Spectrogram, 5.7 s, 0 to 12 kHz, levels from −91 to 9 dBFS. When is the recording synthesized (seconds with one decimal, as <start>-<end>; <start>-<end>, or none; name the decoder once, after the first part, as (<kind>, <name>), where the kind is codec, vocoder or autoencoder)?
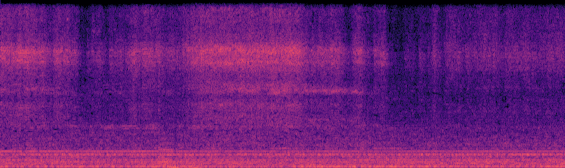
1.7-3.8 (vocoder, BigVGAN v2)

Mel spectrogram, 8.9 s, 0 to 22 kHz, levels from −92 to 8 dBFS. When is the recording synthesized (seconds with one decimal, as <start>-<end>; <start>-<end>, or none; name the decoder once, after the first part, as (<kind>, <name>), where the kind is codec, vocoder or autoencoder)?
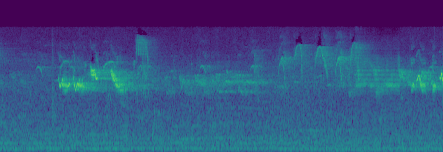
7.1-8.0 (vocoder, WaveNeXt)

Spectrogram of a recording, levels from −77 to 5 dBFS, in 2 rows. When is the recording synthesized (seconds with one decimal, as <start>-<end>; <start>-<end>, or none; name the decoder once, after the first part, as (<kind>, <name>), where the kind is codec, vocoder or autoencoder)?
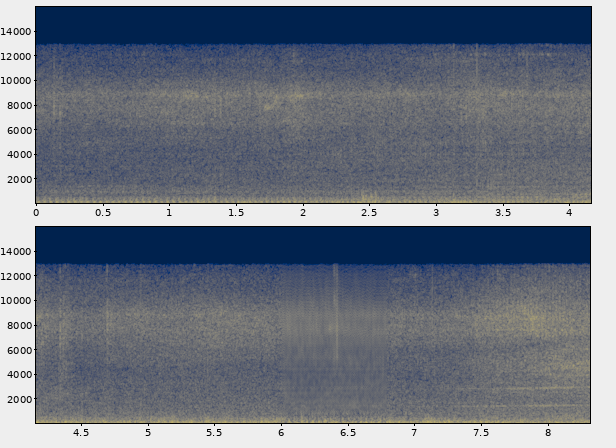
6.0-6.8 (vocoder, Vocos)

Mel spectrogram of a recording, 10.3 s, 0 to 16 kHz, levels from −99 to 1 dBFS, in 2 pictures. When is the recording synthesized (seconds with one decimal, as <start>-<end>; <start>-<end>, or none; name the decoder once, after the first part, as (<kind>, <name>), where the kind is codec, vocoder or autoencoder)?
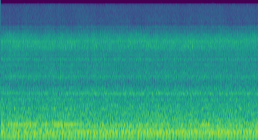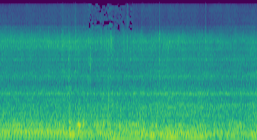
0.0-6.9 (autoencoder, DAC-VAE); 7.8-10.3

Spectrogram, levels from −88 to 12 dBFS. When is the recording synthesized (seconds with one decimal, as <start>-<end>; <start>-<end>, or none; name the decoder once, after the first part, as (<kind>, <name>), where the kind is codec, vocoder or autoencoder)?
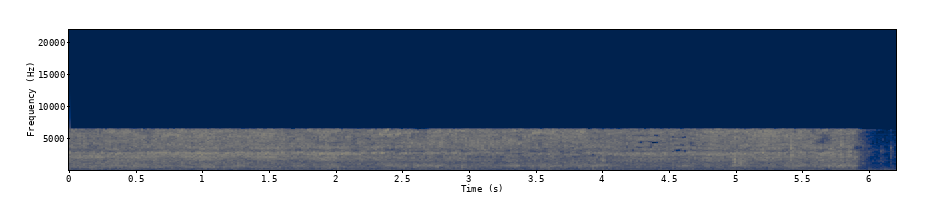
0.0-4.1 (vocoder, HiFi-GAN); 4.9-6.2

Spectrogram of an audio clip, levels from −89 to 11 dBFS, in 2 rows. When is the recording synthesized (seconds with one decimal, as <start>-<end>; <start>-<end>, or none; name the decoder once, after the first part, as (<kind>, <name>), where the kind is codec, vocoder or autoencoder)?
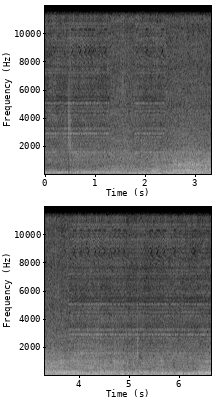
0.0-1.3 (codec, SNAC); 1.8-2.4; 3.8-6.6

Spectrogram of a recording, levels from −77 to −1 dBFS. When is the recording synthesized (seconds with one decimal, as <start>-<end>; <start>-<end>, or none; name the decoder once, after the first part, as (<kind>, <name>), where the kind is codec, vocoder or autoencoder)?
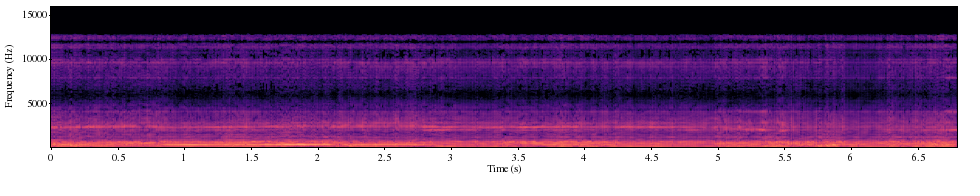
0.0-6.8 (vocoder, BigVGAN v2)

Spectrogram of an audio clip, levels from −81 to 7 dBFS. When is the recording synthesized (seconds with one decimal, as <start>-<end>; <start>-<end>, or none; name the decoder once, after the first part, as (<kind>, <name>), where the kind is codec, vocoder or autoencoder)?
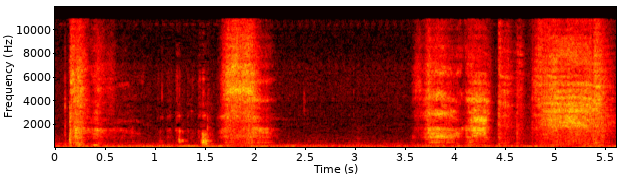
0.4-1.0 (vocoder, Vocos); 2.1-4.3; 4.9-5.6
